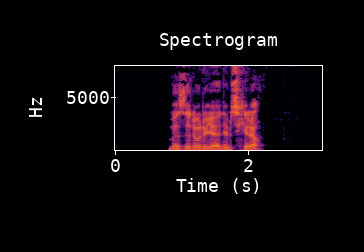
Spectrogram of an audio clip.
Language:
Kabyle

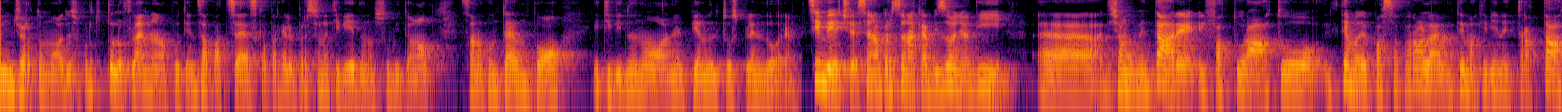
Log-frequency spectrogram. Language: Italian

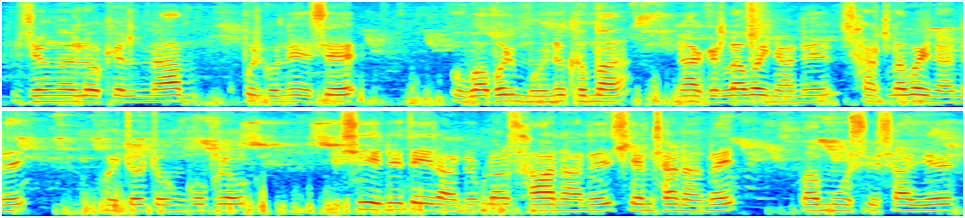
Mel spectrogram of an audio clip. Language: Bodo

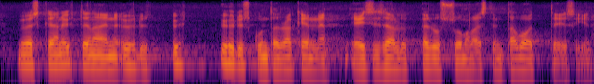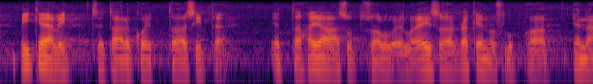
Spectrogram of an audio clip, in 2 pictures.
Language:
Finnish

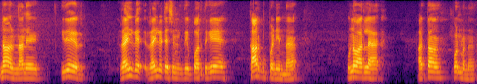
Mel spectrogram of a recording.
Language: Tamil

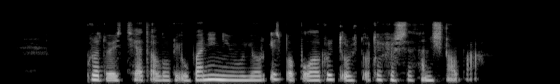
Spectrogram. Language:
Georgian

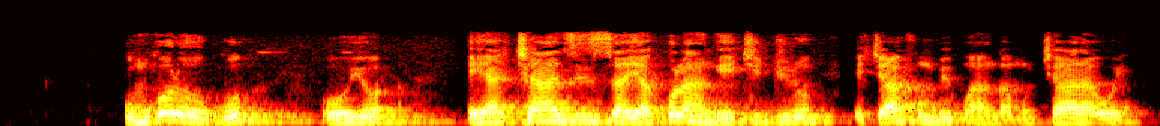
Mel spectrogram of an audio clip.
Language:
Ganda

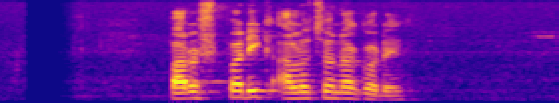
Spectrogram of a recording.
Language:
Bangla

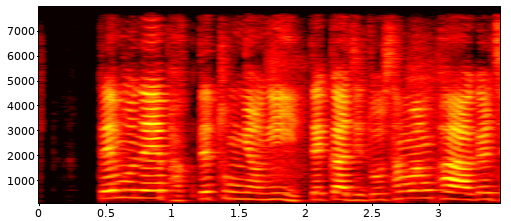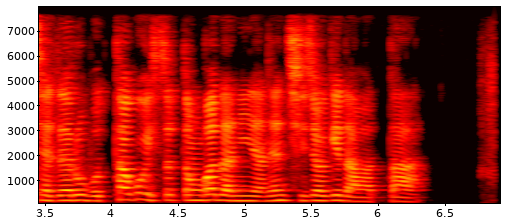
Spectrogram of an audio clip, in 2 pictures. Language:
Korean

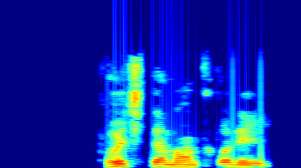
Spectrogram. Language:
Turkish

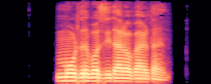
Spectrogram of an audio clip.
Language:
Persian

